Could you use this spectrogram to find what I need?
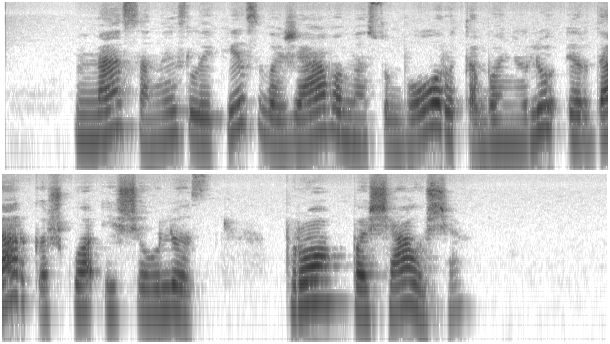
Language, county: Lithuanian, Vilnius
